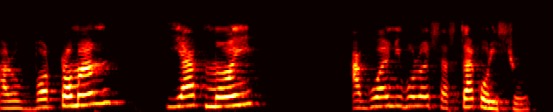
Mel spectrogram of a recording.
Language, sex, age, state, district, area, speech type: Assamese, female, 45-60, Assam, Biswanath, rural, spontaneous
